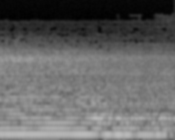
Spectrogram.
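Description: Background music: a single low held synth note, steady and rich in overtones, with a slight waver in level near the end.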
